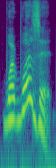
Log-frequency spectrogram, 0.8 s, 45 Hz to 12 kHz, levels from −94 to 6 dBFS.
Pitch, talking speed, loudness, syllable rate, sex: 245 Hz, 225 wpm, -13 LUFS, 4.4 syllables/s, female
